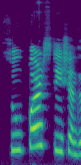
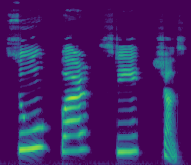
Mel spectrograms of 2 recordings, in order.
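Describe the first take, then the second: First: Said in the usual way. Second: सुपरस्टिशंस stretched out slowly syllable by syllable. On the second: Shown as a demonstration. (सुपरस्टिशंस को धीरे-धीरे syllable तोड़कर बोलें) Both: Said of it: "इस word को मैं आपके लिए break down कर देती हूँ".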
